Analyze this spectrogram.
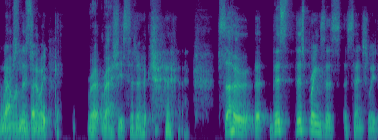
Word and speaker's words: Sunak: But just to clarify, Joel, I think you must have got his name wrong, because President Biden said that he's called Rishi Sunak, not Rishi Sunak.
